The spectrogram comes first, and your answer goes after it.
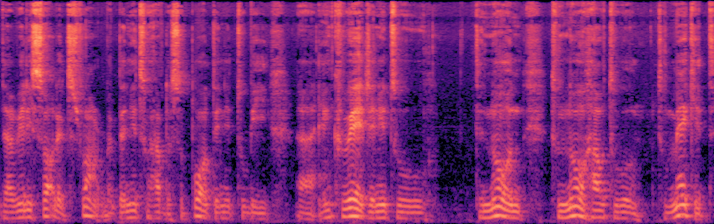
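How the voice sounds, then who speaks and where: A man's somewhat breathy voice has a dark, mellow tone, lively intonation and big swings in loudness. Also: fairly low pitch for a man, moderate pace. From West Africa (Guinea, Senegal) and Belgium. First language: Susu / French. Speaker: dance artist. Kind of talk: interview monologue. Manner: halting, many fillers.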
